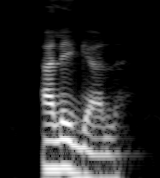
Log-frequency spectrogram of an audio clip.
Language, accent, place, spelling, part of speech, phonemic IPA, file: French, France, Lyon, alégal, adjective, /a.le.ɡal/, LL-Q150 (fra)-alégal.wav
- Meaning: alegal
